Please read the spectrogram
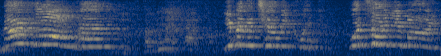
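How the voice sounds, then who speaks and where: A female-sounding put-on character voice is squeaky, with an extremely high pitch. It moves at a moderate pace. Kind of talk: old-time working-class gangster-era slang. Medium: audio drama. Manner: chatty, folksy, calls people hon and dearie.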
